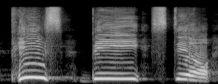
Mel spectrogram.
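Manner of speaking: high, loud command to the sea; commanding rebuke. Acted. Jesus waking and ordering the storm to calm, loud. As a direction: still the storm with one firm word.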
